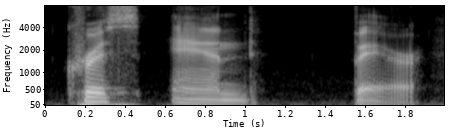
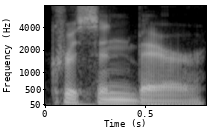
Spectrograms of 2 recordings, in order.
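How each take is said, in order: First: The two names are said apart, as separate. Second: The words run together like one single name. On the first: These are two different people. The speaker calls it right. "Two different people" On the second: This is one person's name. The speaker calls it wrong.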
